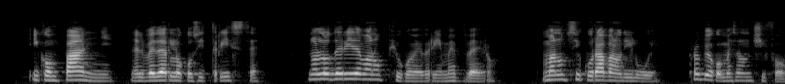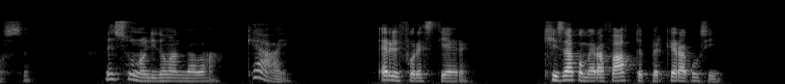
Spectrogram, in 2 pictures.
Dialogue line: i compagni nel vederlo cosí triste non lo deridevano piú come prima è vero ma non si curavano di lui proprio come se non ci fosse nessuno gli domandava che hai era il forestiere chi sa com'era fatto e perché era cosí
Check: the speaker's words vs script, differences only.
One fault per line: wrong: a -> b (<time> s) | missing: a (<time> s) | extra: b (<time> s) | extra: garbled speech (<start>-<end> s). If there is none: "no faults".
no faults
